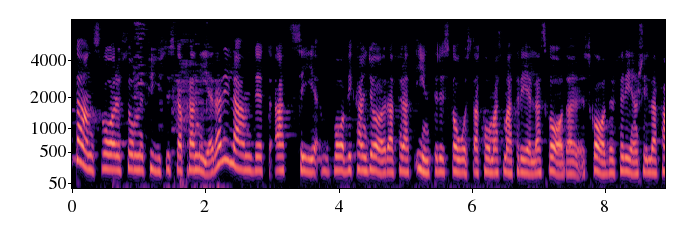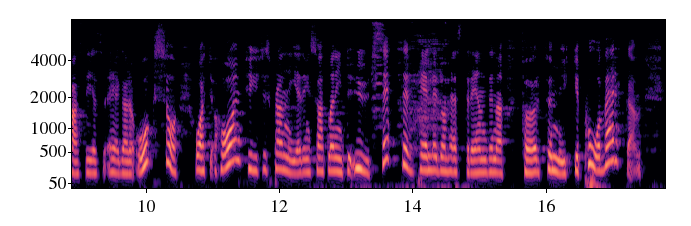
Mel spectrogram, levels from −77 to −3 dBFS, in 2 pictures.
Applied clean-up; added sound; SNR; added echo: classical method Wiener filter.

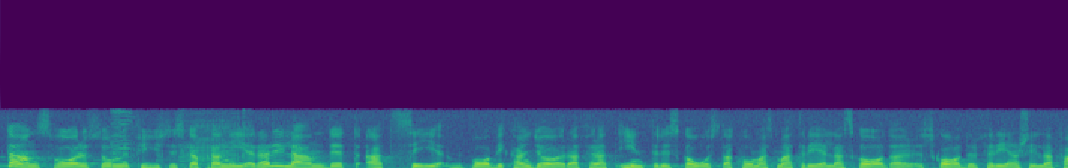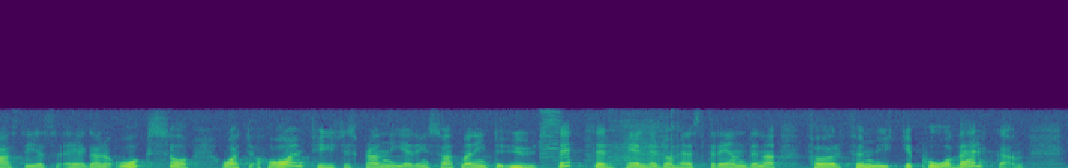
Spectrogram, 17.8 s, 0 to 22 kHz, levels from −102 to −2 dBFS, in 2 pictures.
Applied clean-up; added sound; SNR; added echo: none; Squeak; 20 dB; none.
